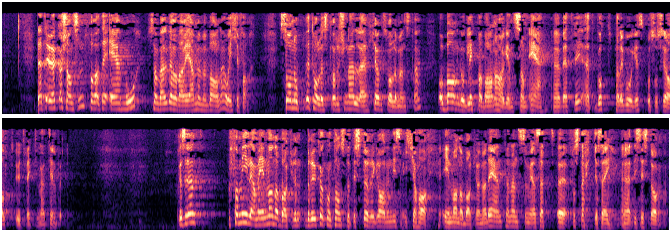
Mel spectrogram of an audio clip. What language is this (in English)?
Norwegian Bokmål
